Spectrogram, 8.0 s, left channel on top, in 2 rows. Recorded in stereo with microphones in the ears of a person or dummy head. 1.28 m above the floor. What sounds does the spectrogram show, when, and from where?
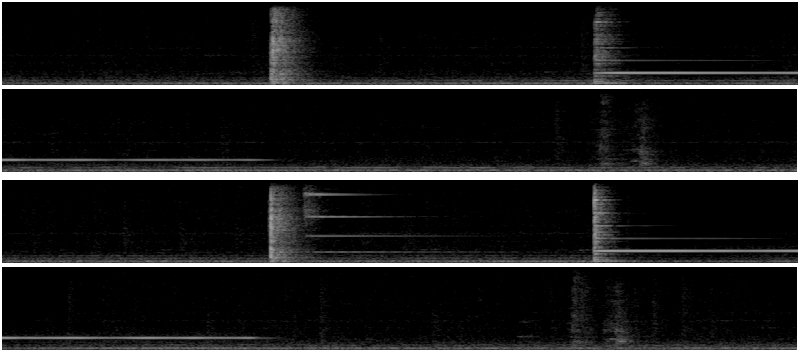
1.3 s a pop: 65° right (ahead or behind), 2.5 m
3.0 s a guitar: 55° right (ahead or behind), 0.6 m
